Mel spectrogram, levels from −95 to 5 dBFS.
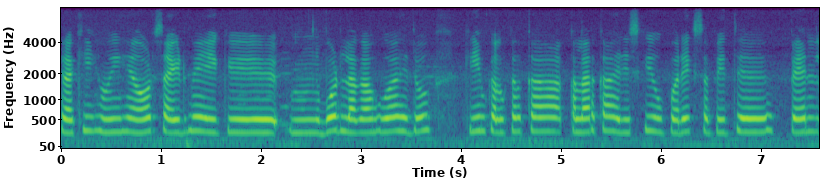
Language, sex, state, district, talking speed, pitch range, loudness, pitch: Hindi, female, Haryana, Charkhi Dadri, 205 wpm, 255-275 Hz, -17 LUFS, 265 Hz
